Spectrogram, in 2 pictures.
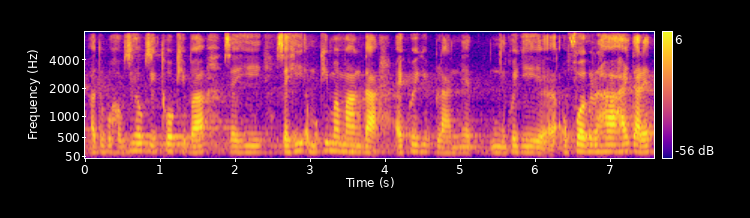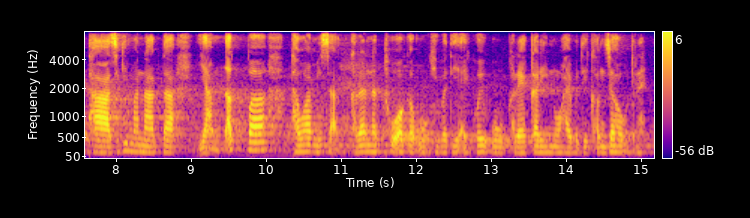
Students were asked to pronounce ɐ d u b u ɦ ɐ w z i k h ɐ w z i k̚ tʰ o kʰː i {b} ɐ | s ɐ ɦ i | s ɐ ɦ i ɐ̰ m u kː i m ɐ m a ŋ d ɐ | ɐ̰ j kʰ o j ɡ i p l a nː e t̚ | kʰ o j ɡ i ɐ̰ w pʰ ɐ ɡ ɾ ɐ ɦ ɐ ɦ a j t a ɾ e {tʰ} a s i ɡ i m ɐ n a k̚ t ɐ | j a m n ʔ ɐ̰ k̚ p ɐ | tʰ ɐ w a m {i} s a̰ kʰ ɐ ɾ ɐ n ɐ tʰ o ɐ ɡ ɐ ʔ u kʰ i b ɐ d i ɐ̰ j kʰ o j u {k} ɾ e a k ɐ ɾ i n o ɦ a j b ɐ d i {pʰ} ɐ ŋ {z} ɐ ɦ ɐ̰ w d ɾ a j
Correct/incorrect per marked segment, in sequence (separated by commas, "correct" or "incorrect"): correct, correct, correct, incorrect, incorrect, correct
